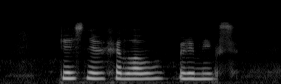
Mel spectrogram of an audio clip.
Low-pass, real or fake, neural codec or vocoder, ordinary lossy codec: 7.2 kHz; fake; codec, 24 kHz, 1.2 kbps, DualCodec; none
